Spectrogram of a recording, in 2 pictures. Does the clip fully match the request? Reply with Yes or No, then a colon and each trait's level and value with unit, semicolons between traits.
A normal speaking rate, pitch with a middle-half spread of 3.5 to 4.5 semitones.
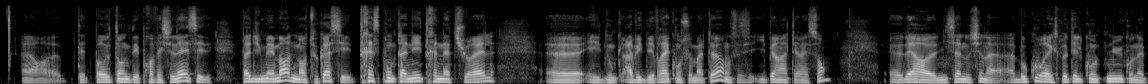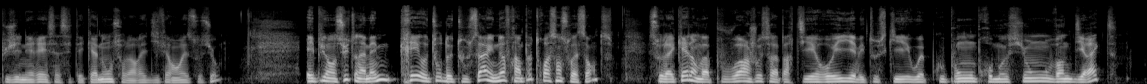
No: fast, 245 wpm; average, 3.9 semitones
